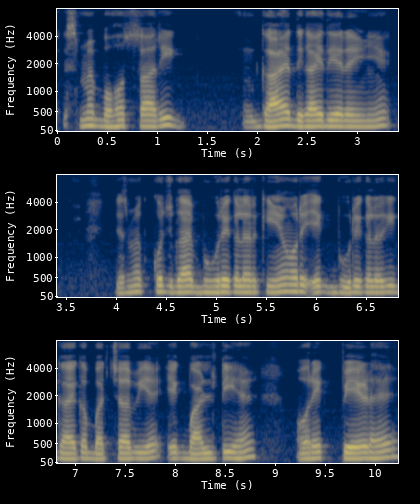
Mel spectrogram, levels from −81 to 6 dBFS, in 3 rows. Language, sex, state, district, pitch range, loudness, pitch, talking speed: Hindi, male, Bihar, Darbhanga, 140-150 Hz, -20 LUFS, 145 Hz, 185 wpm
